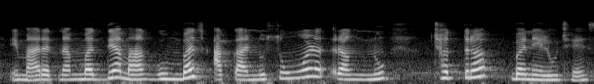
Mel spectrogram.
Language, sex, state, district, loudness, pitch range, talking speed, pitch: Gujarati, female, Gujarat, Valsad, -15 LUFS, 225-295 Hz, 110 wpm, 235 Hz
